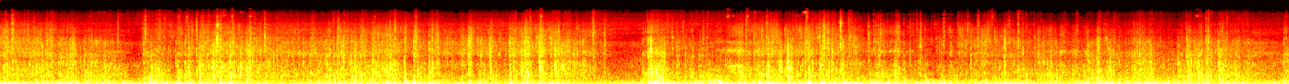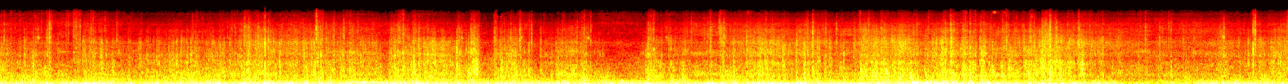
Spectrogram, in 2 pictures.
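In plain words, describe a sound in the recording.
Wind rushes steadily past at speed.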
